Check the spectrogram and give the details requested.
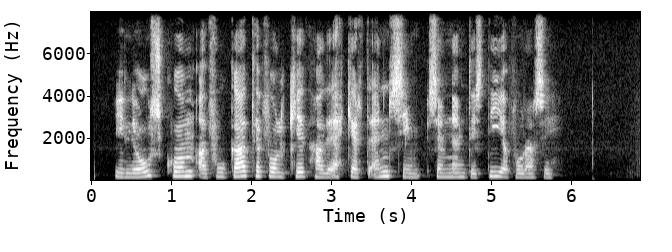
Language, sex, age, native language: Icelandic, female, 50-59, Icelandic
